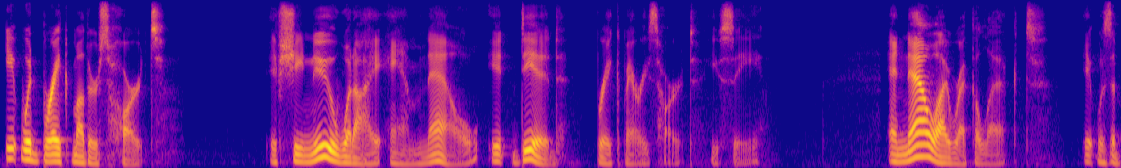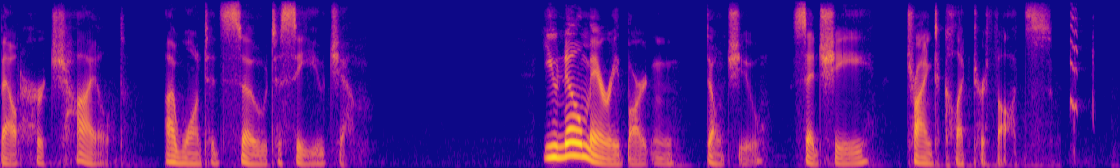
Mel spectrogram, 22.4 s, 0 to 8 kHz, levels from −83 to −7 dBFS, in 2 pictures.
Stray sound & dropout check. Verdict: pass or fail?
fail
